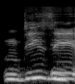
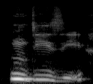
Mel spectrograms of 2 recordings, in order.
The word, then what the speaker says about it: ndizi: So ndizi is the Kiswahili term ndizi, and you kind of like say it from your chest, ndizi.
